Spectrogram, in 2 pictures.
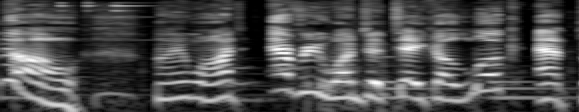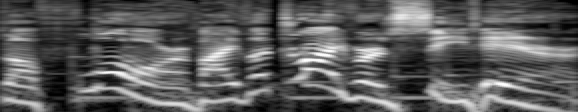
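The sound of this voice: A cartoonish character voice at a fairly high pitch moves at a fairly slow pace over clear music in the background.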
